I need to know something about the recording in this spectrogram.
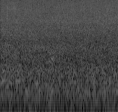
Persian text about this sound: اصلا از صدای آب لذت ببرید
